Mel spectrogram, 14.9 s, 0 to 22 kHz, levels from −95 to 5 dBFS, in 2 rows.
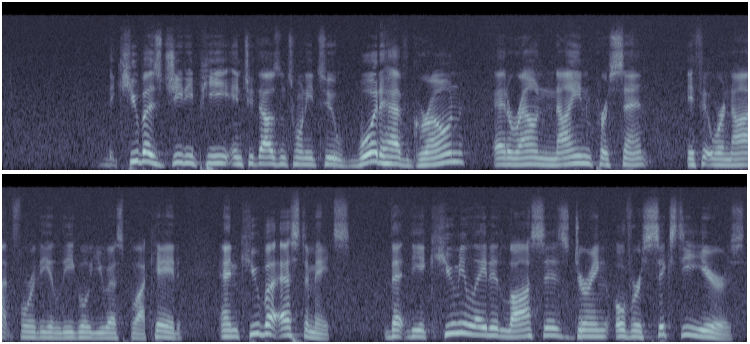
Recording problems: hiss; noticeable; throughout; 20 dB below the speech

